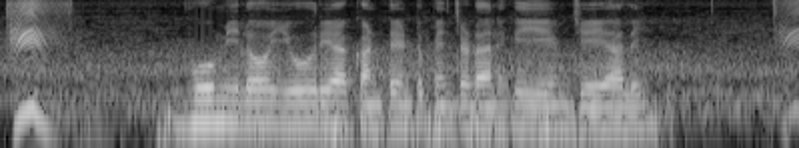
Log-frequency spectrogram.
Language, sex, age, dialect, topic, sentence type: Telugu, male, 25-30, Telangana, agriculture, question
